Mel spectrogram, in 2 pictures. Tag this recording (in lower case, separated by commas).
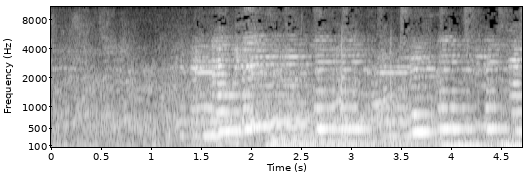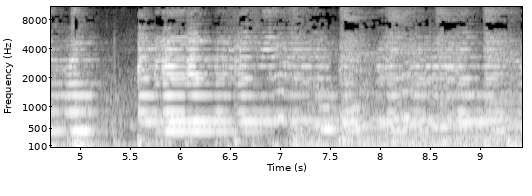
violin, music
